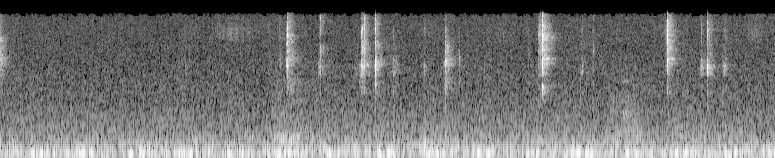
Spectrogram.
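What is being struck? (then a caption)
Bar of soap cut with a thin metal blade. A thin metal blade cuts diagonal lines into the face of a solid cream bar of soap with an embossed logo, held in one hand. Quiet, crisp scratching and cutting sounds come as a series of short, bright clicks and scrapes. A soft, steady low hum sits underneath.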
